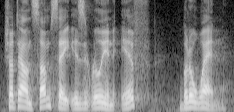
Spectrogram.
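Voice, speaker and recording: A man's voice: mid-range voice, lively intonation, moderate pace. A man with an American accent giving a live news report as a reporter.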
